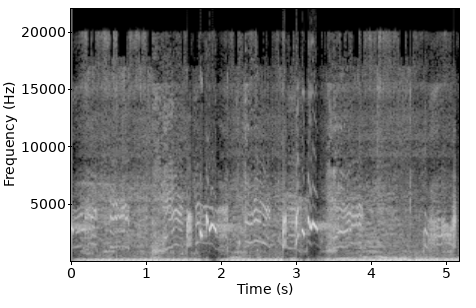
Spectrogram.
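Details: Sooty-headed bulbul in distress, a pinched 'kejepit' lure call for hard-to-lure bulbuls: continuous scratchy, strained calling with two short piercing whistles, heavily overlaid by loud low droning noise.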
